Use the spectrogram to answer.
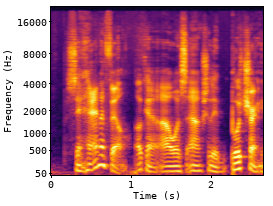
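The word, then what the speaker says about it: Sihanoukville: do I properly pronounce this um sorry pronunciation sahanicville oh sorry all right one more time sahanville okay I was actually butchering the pronunciation sorry about Sahanicville.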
